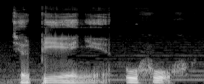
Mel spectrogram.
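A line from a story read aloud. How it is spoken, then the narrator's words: Muttering. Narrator (Russian): бормотал он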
